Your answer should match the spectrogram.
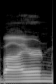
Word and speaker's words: Bayern: Bayern Munich, okay.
